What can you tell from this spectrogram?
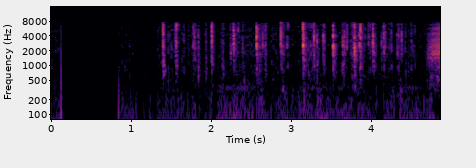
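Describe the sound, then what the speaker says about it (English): Rapid, uneven keystrokes of code being typed on a close computer keyboard, continuing for several seconds after a short silence with no talking. "I'll just type it in really quickly."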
